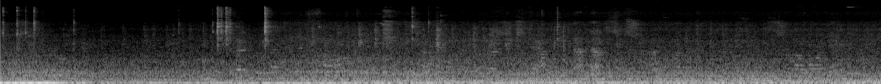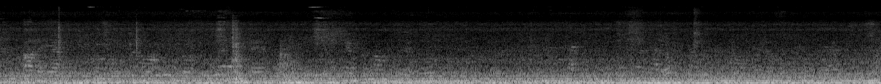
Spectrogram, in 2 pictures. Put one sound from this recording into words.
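The diesel engine of a city bus drones, heard from inside the bus.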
